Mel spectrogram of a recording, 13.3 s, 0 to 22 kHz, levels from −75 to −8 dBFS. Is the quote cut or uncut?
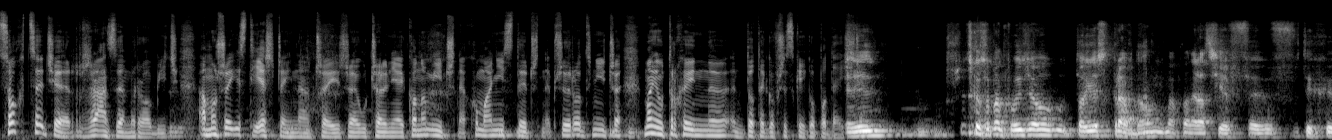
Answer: uncut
